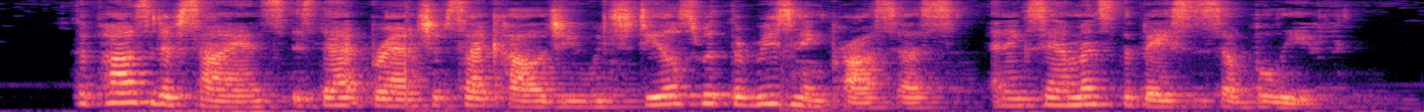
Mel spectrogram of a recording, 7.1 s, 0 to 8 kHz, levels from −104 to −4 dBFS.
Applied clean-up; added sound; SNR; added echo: neural separator model SepFormer DNS4.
